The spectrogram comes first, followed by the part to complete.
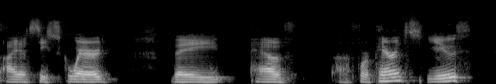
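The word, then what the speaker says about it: (ISC)²: professional organization i'm a member of which is pronounced ifc squared they have for parents youth and seniors these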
